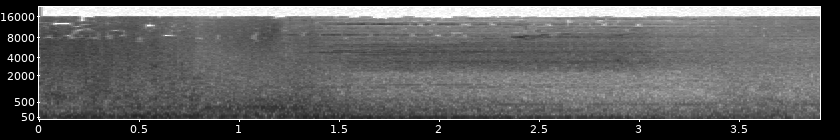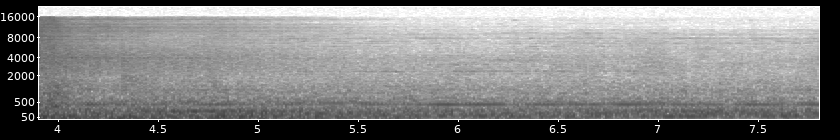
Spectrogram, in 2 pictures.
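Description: A triumphant fanfare plays and slowly fades.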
